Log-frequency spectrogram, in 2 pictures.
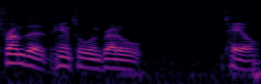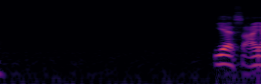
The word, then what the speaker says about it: Hansel: all thought it was like Hansel, but it's actually uh, Hansel, like kind of like the with the more of a Z sounding to it than the S sound because the way the Germans pronounce it is different than the way we sound it.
